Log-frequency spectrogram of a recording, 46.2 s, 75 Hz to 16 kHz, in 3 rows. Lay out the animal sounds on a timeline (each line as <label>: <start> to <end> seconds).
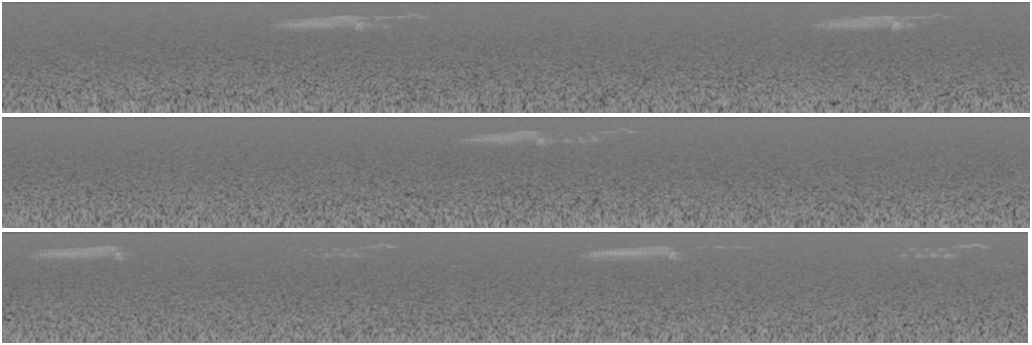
Northern Parula (Setophaga americana): 4.0 to 5.8 seconds
Golden-crowned Kinglet (Regulus satrapa): 4.6 to 6.4 seconds
Northern Parula (Setophaga americana): 12.1 to 13.6 seconds
Golden-crowned Kinglet (Regulus satrapa): 12.4 to 14.4 seconds
Northern Parula (Setophaga americana): 22.2 to 23.7 seconds
Blackburnian Warbler (Setophaga fusca): 23.7 to 25.1 seconds
Northern Parula (Setophaga americana): 31.1 to 32.7 seconds
Blackburnian Warbler (Setophaga fusca): 35.2 to 36.8 seconds
Northern Parula (Setophaga americana): 39.6 to 41.1 seconds
Golden-crowned Kinglet (Regulus satrapa): 41.2 to 42.1 seconds
Blackburnian Warbler (Setophaga fusca): 44.0 to 45.8 seconds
